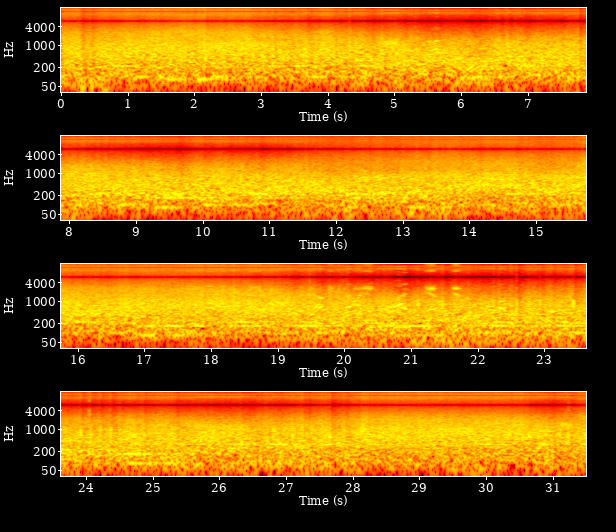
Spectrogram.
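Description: Steady, loud wind rushing over the camera's microphone during a tandem parachute descent under an open canopy.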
